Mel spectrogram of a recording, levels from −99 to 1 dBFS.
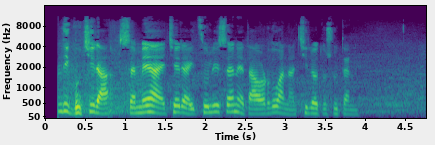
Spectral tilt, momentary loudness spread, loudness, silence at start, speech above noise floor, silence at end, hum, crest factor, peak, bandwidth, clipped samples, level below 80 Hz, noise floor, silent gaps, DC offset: -3.5 dB/octave; 14 LU; -20 LUFS; 0.15 s; 29 dB; 0.9 s; none; 20 dB; -2 dBFS; 11 kHz; under 0.1%; -72 dBFS; -50 dBFS; none; under 0.1%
